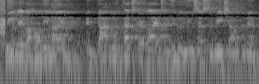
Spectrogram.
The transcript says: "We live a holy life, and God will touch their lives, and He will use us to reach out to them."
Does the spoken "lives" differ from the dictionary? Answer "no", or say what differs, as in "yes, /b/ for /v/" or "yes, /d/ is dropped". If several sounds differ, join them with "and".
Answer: no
